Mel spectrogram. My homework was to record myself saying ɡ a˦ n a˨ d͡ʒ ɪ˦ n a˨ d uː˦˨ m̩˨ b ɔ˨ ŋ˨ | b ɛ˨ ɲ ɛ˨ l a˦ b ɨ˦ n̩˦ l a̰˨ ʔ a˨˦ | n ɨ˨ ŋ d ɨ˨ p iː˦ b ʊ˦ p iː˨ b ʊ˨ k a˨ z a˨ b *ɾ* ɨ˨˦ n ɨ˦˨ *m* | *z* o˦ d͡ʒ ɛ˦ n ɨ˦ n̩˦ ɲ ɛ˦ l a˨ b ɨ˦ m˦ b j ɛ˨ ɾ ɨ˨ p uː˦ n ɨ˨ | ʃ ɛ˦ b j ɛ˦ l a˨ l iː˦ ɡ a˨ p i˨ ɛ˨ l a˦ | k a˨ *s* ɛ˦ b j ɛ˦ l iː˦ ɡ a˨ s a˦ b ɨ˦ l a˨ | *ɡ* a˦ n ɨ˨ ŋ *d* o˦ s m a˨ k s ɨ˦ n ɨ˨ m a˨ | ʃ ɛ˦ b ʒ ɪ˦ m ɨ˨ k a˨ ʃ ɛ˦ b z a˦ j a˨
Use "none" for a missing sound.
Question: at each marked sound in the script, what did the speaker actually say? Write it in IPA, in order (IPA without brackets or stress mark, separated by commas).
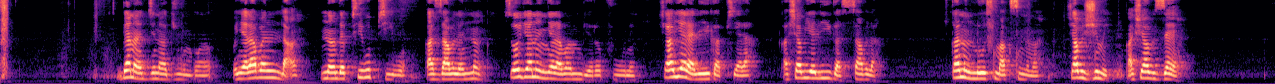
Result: l, ŋ, s, ʃ, k, n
